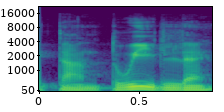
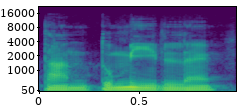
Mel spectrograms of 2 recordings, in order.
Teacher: A problem that a lot of the actors have is they don't know that final M is not to be pronounced as a clear consonant, creating a barbarism, something that non-native Latin speakers would do.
